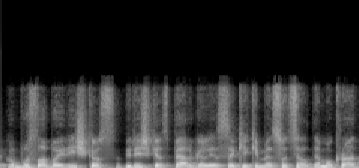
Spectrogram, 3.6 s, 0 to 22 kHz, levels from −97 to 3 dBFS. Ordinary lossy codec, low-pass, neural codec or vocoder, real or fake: Opus, 64 kbps; 10.8 kHz; codec, 24 kHz, 0.9 kbps, DualCodec; fake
